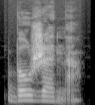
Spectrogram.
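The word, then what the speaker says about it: Bożena: Surmonté d'un signe, il devient la chointante sonore Je. Dur si ce signe est un point. – Bojena.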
